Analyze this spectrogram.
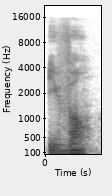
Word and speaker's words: Ivan: Okay, Ivan is what sweet Danish people call me, but it's actually Ivan. Yvon. Yeah, so there's like a period at the end. Yvon.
